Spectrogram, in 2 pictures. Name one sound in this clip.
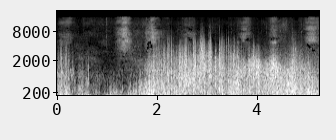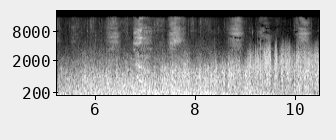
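A young man talks breathlessly while running, close up.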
